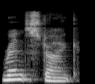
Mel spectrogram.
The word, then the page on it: rent strike: American English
